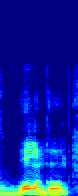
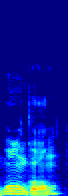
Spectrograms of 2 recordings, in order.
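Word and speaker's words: Wollongong: and go that's pronounced wenong it's not it's pronounced wool as in sheep's wool so in woolong so the Lagoon restaurant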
